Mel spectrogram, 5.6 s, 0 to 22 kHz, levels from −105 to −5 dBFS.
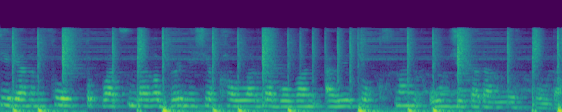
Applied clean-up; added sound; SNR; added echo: none; Drum kit; -3 dB; reverberation time 0.3 s.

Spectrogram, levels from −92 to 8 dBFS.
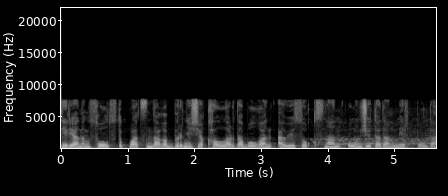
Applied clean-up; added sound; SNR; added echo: none; none; none; none.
